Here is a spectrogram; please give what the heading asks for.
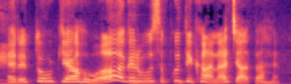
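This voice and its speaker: A woman's voice: high voice, expressive, normal speed, soft background music. A woman voicing a gossipy village neighbour in a cartoon story, gushing and teasing. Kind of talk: Hindi cartoon story voice acting.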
